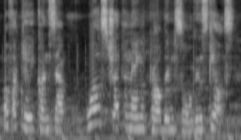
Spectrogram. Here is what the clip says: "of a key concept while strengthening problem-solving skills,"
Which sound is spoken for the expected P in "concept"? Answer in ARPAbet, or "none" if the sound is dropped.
P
